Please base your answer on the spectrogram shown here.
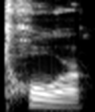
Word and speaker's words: Thor: Another place in which Odin is depicted with an eye patch is in the Thor, pronounced Tor originally, but in English, Thor, Marvel Comics and movie adaptations, most famously played by Anthony Hopkins.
